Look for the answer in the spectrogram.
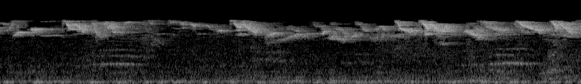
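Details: Oriental white-eye singing vigorously: high, breathy twittering phrases of rapid slurred notes, rising and falling in loudness, over a noticeable steady low hum and hiss.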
